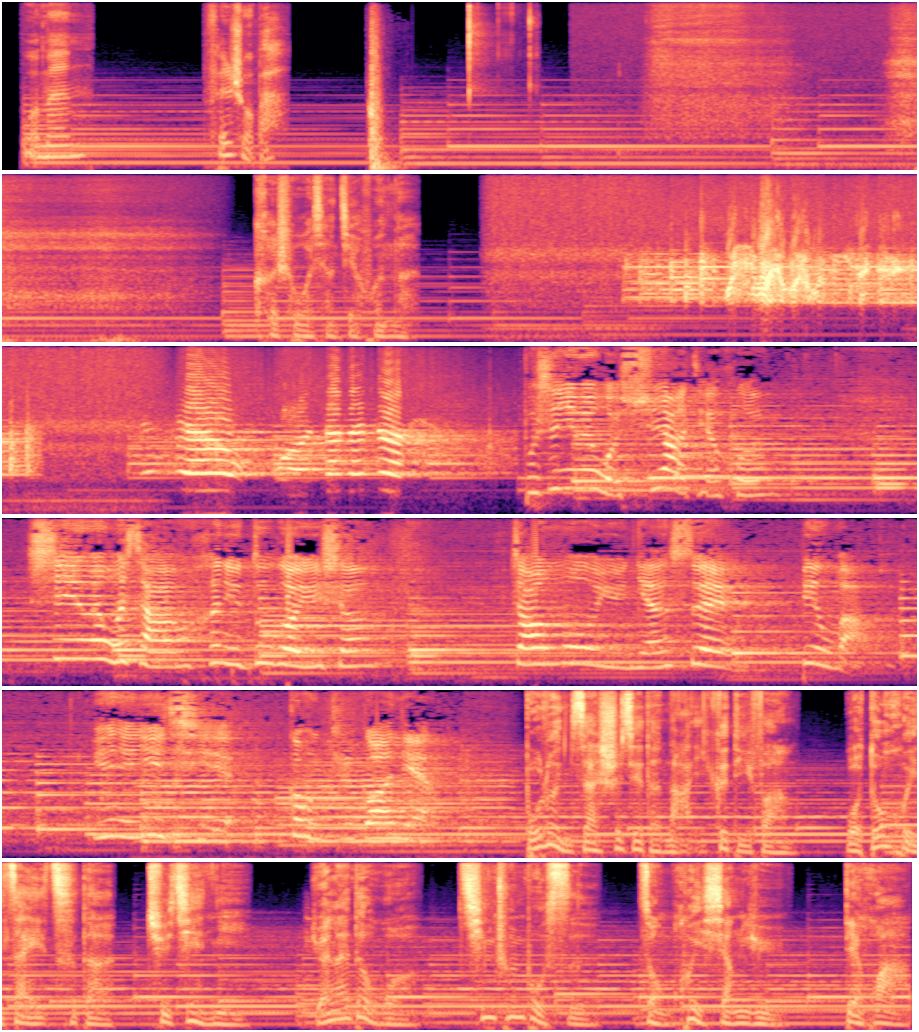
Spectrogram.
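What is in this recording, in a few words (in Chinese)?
广播商业广告婚恋; 泰安市广播电视台广播商业广告缘来的我婚恋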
